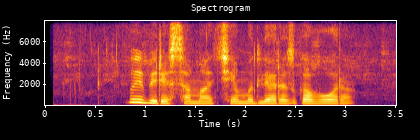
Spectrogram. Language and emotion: Russian, neutral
